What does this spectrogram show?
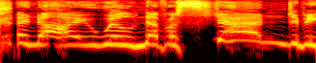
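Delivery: high, theatrical indignant declaration; mock outrage. Imagined overreaction to being called kiddo, mock outrage.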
